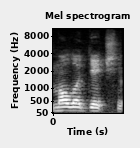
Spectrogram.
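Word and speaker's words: Molodechno: Soviet Union the name of the city is mole addiction or if you want to spell it mo l eau de CH n as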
